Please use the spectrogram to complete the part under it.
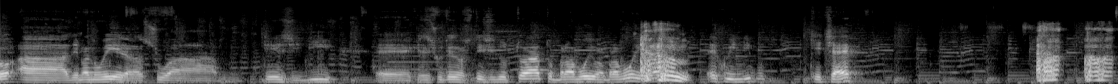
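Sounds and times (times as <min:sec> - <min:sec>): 
speech: 0:00.0 - 0:08.7, 0:10.4 - 0:11.1
person with a cough coughing: 0:06.4 - 0:06.9, 0:10.3 - 0:11.1.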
